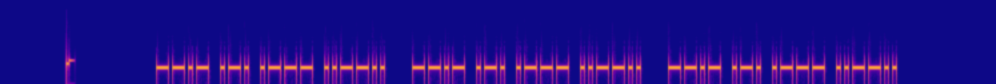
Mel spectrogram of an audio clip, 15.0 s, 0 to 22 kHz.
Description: Morse code, heard as a keyed tone, about 20 wpm, 700 Hz. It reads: QRJ? QRJ? QRJ?
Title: Q-Codes Repeated 3x 20wpm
